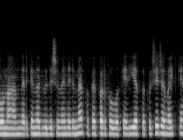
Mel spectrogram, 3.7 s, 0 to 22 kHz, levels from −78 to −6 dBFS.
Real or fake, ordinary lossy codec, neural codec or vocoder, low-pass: fake; AAC, 48 kbps; codec, 16 kHz, 0.2 kbps, FocalCodec; 7.2 kHz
